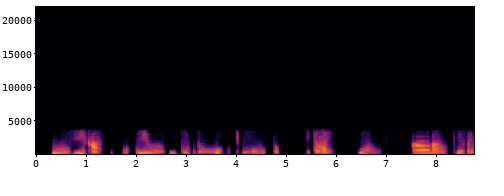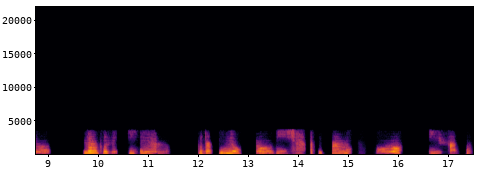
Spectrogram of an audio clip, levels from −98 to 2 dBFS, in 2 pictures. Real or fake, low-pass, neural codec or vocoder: fake; 3.6 kHz; codec, 44.1 kHz, 0.9 kbps, DAC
